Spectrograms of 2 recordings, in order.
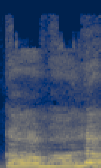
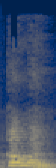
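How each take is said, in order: First: "కమల" in separate syllables, final a sounded; "కమల" with the last ల fully voiced; full final vowel. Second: "కమల్" joined up, ending on a bare l; "కమల్" as one word, no final a; half final letter. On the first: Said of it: "ఇక్కడ కమల అనట్లేదు మనం". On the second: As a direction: say "కమల్" without the final vowel. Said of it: "చివరి అక్షరాల్ని హాఫే పలుకుతున్నాం". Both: Shown as a demonstration.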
